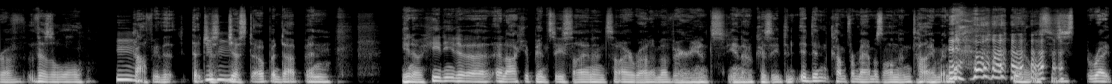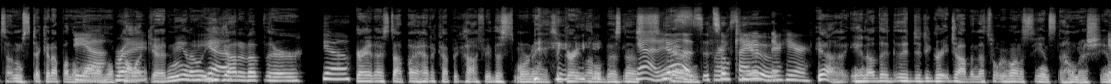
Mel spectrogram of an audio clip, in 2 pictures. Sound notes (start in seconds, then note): 9.2 laughing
